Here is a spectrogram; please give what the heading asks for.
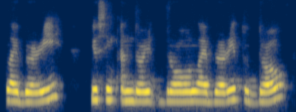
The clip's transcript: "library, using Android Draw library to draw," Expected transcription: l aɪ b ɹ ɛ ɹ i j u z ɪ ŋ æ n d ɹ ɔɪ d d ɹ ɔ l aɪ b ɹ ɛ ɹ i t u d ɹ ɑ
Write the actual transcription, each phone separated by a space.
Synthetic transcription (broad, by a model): l aɪ b ɹ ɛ ɹ i j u s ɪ ŋ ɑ n d ʌ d d ɹ ɔ l aɪ b ɹ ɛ ɹ i t u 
